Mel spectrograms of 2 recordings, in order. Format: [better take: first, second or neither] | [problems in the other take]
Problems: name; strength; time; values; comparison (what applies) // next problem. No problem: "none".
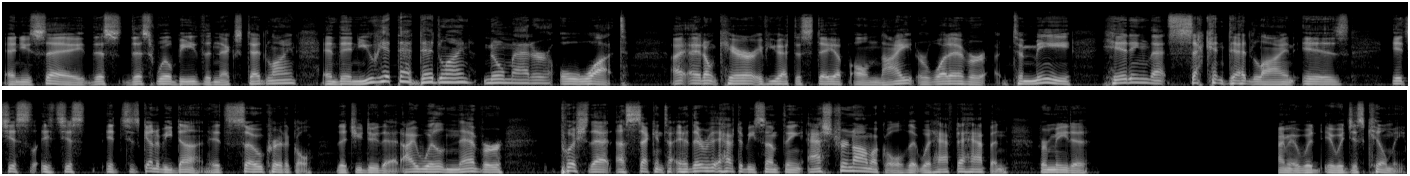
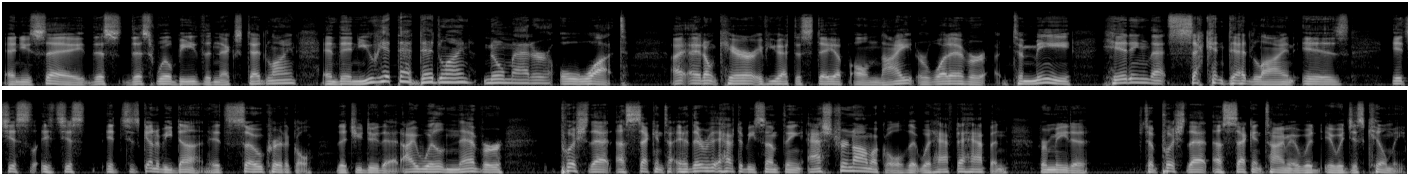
second | audio cutting out; at 25 s for 2 s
